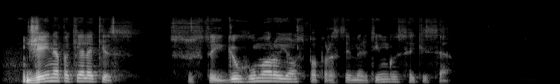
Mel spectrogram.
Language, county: Lithuanian, Vilnius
